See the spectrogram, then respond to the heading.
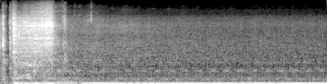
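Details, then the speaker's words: Carbureted classic van with an Edelbrock carb, hot start right after tightening the loose battery cables: a short crank, then it catches at once into a steady low idle with no stumble; slow starting was the cables, not timing. "here I was thinking it was timing cuz I've been messing with timing but nope battery cables"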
